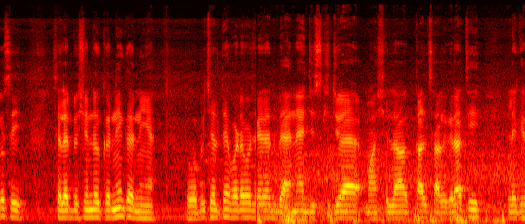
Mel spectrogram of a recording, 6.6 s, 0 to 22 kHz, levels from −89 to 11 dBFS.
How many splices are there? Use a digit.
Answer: 1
